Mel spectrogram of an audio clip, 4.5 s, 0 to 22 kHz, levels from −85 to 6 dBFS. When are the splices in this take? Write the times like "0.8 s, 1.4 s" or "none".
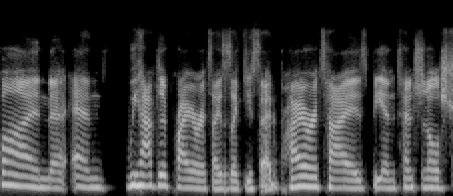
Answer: none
